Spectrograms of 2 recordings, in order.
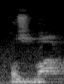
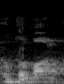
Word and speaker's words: عثمان: اوتومان نے لکھا تھا، عثمان اوتومان، انگریزی میں جا کے عثمان اوتومان ہو جاتا ہے، یہ بھی تلفظ کا فرق ہے، یہ مسلمانوں کے تیسرے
